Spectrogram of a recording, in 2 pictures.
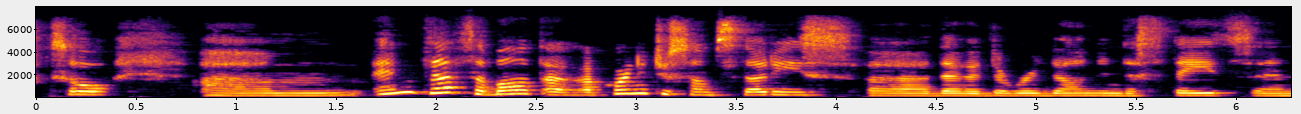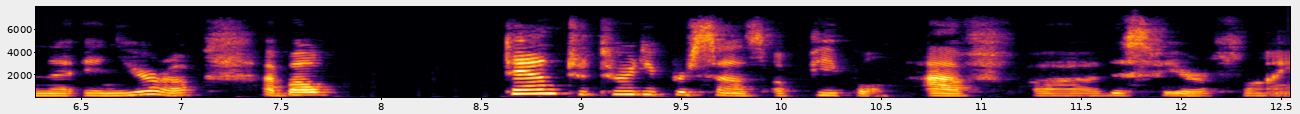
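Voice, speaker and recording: A woman speaks in a French accent with lively intonation. Her pitch is medium and her pace fairly slow. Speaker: hypnotherapist. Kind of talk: informational talk to camera. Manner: halting, many fillers.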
